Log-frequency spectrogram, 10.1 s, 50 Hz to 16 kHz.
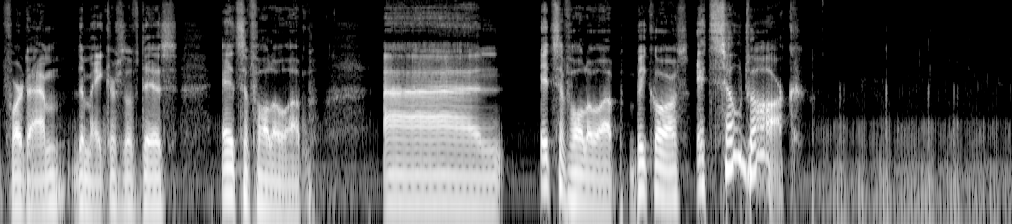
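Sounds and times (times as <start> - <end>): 
speech: 0.0 - 3.2, 3.8 - 8.1
cat purring on a person's lap: 7.7 - 10.1.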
